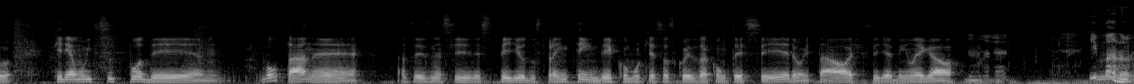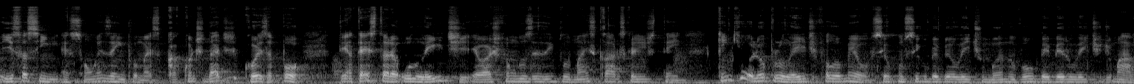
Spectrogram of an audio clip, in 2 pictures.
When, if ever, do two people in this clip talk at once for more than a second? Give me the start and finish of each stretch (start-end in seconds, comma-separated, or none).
none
